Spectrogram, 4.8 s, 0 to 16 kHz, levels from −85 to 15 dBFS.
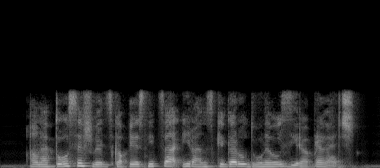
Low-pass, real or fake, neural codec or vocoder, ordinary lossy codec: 7.2 kHz; fake; codec, 16 kHz, 1 kbps, FreqCodec, larger model; none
